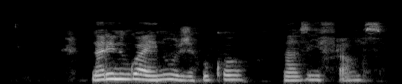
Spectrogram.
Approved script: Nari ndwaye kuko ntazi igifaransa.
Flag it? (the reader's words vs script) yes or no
yes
